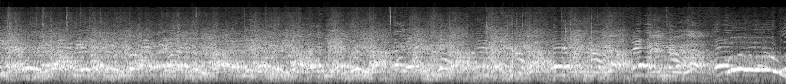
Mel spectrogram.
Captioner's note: applause and cheering; Crowd chanting "Andrea"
